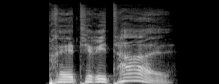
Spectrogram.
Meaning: preterite
- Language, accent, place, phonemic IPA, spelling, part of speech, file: German, Germany, Berlin, /pʁɛteʁiˈtaːl/, präterital, adjective, De-präterital.ogg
